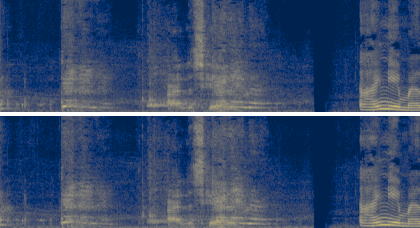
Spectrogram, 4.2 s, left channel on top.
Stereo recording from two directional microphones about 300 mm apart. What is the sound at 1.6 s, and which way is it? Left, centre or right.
Speech, centre.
